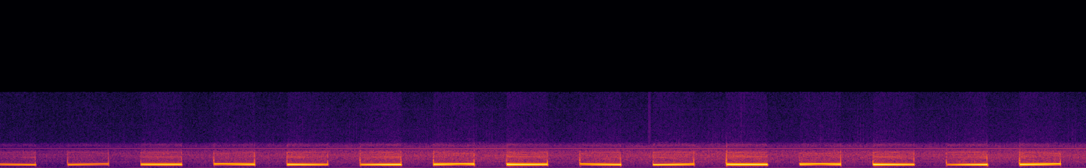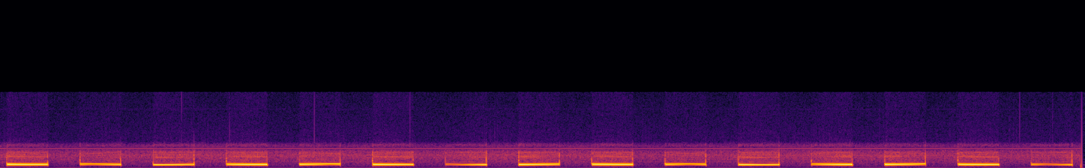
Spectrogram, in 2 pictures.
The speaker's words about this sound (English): You can hear an obvious beating effect on the busy signal. It seems that two sources of modern low tone are hooked up together, and that beating low tone is being turned off and on by the interrupter.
